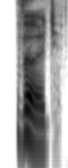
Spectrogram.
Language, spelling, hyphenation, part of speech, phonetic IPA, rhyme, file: Hungarian, völgy, völgy, noun, [ˈvølɟ], -ølɟ, Hu-völgy.ogg
- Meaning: valley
